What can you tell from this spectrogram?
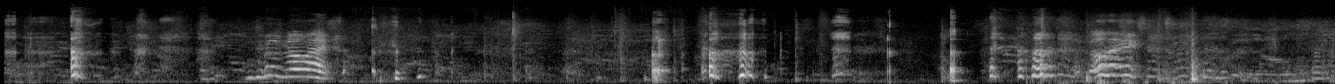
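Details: A sister's ongoing burping problem: repeated loud, croaking belches mixed with laughter and talk; frequent burping.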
